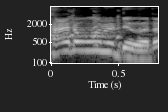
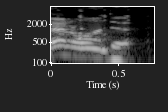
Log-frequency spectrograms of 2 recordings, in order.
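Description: First: High, hammed-up whiny refusal; panicked refusal. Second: Said in the usual way. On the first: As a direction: squeak out the refusal in a much higher voice. Mimicked refusal, then repeated plainly.

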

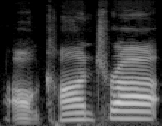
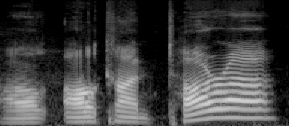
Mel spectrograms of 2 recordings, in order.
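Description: First: Alcantara said al-CON-truh; three-syllable variant. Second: Alcantara said slowly as al-con-TAR-uh; four-syllable variant. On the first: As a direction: squeeze Alcantara's ending into tra. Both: Shown as a demonstration. Trying both pronunciations in turn.

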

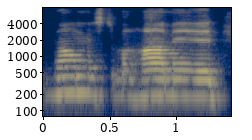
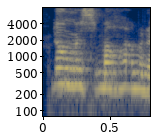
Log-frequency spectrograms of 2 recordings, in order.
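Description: First: Imitating her modest younger self; mildly bashful reply. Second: High-pitched mock protest from a proud mom; mock insistent mother. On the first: Nervous young athlete answering her idol, mildly bashful. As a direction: answer politely, a touch nervous. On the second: Mother contradicting Muhammad Ali, imitated insistence.

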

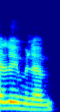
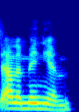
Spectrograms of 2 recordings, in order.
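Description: First: "aluminum" said the American way, four syllables a-LU-mi-num; American pronunciation. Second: "aluminium" said the British way, five syllables al-u-MIN-i-um; British pronunciation. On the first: Shown as a demonstration. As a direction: say "aluminum" with the stress on LU, no extra i. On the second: Retold or imitated. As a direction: say "aluminium" with the stress on MIN and the extra i. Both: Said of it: "It's not aluminum, it's aluminium".

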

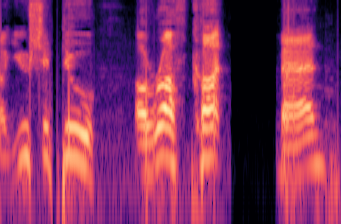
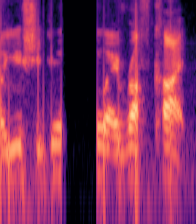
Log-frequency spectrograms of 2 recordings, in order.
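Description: First: Put-on a deliberately terrible Irish accent, pitched up and louder; mock Irish brogue delivered with a grin; bad Irish accent. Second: Said in the usual way. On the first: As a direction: ham up an Irish lilt, badly. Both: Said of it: "that was the worst impersonation of an Irish accent".

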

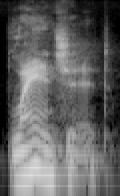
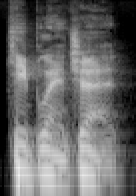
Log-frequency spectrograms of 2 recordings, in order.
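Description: First: "Blanchett" said carefully, the corrected way; new Blanchett pronunciation. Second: Said in the usual way. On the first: Shown as a demonstration. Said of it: "as we've been saying our entire careers". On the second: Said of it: "It's no longer".

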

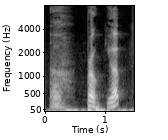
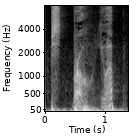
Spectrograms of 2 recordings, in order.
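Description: First: Said in the usual way. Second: Breathy night-time whisper; whispering to a sleeping friend. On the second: Retold or imitated. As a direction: hiss it so you won't wake the house. Waking James at night.

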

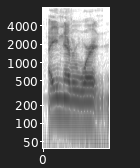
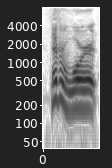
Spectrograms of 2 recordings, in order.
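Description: First: Said in the usual way. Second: Never punched high and loud; emphatic. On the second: Real, not acted. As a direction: hit Never hard and high.

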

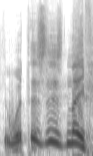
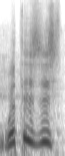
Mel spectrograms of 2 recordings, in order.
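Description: First: High mock-Russian squeal; high squeaky voice. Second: Squealing high in mock shock; high-pitched outraged squeak; high squeaky voice.

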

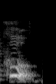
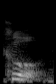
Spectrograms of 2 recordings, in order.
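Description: First: High, loud, stretched "Cool."; hyped. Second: Said in the usual way. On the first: Retold or imitated. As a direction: pump yourself up with "Cool.". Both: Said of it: "I'm like".

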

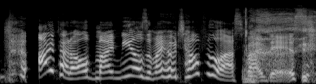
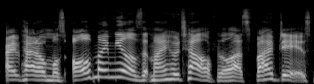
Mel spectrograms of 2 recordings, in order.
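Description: First: Higher, proud and pleased with yourself. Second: Confessing. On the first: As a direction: boast about it happily. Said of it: "But also". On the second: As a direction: admit it as a full disclosure. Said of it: "in full disclosure". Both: Real, not acted.

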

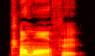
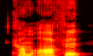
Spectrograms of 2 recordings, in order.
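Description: First: Exasperated retort. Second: Incredulous echo. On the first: Acted quarrel, exasperated retort. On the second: Echoes the retort as question. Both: A narrator's reading.

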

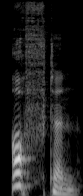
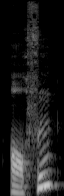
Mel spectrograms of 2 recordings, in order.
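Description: First: Often said OFF-ten; T pronounced. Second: Often said OFF-en; silent T. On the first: Teacher shows learners second option, often with the T. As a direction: tap out a clear T in often. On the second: Teacher shows learners first option, often without the T. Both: Shown as a demonstration. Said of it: "choose to pronounce the letter T or not".

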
